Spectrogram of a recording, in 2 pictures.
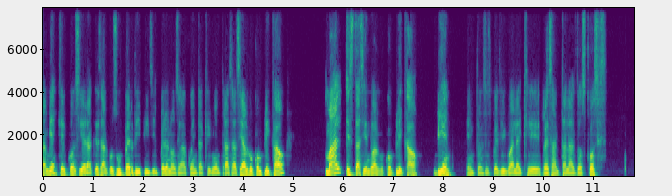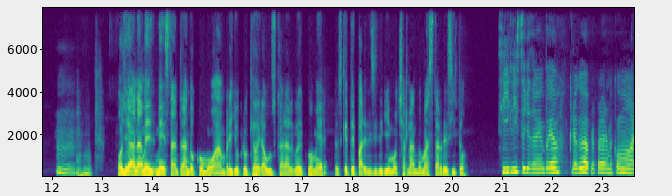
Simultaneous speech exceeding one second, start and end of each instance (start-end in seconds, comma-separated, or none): none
